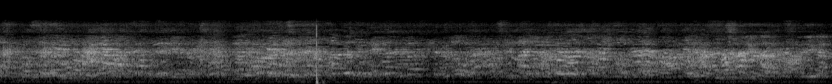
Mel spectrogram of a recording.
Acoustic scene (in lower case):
crowded indoor space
